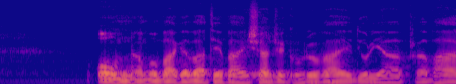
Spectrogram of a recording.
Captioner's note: non-english speech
